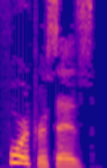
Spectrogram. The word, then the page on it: fortresses: British English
